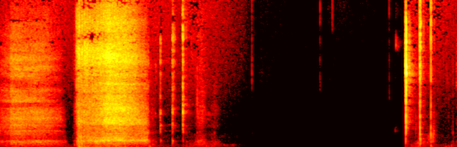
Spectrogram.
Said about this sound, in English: Just want to say sorry to everybody about all the weird mouth noises today and the breathing and the coughing.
